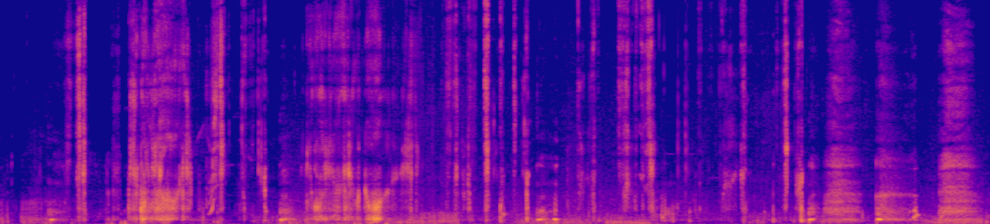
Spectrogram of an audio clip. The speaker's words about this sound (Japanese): 甘いディープキスだよ。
